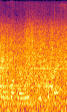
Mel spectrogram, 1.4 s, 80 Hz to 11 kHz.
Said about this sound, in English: That is United Airlines 1855 taking off to Newark on the 787-9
